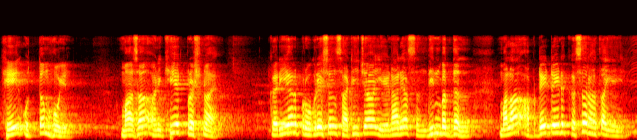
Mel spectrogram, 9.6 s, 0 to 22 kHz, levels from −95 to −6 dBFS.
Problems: continuous background conversations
